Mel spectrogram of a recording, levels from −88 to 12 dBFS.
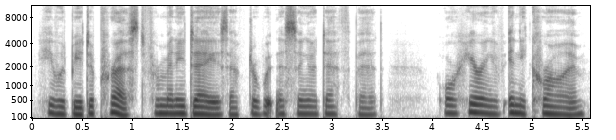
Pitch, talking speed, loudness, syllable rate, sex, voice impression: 165 Hz, 185 wpm, -19 LUFS, 5.3 syllables/s, female, feminine, middle-aged, slightly bright, clear, fluent, calm, reassuring, elegant, slightly sharp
